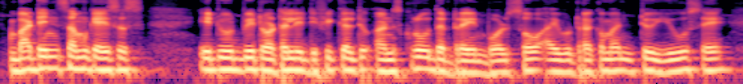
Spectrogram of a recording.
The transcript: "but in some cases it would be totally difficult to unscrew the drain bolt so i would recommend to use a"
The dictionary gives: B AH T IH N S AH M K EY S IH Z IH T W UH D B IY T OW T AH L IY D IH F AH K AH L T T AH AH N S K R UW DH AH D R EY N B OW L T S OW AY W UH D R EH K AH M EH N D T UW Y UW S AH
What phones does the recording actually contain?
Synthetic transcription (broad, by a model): B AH T IH N S AH M K EY S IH S IH T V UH D B IY T OW T AH L IY D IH F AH K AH L T T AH AH N S K R UW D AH D R EY N B OW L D S OW AY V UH D R EH K AH M EH N D T UW Y UW S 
